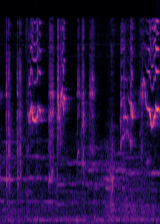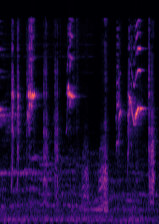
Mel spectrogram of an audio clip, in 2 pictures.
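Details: Black-winged starling in captivity, in full lively song while bobbing its head: rapid sharp clicks mixed with loud whistled notes, several bending upward, and harsh squawks, repeated densely throughout.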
